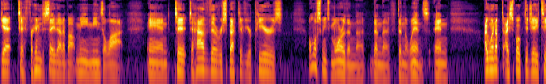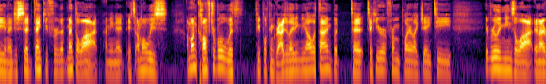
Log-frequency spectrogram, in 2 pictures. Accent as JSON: {"language": "English", "region": "New England", "country": "United States", "tie": "born or raised there", "said": "knowing that that was in my family growing up in New England"}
